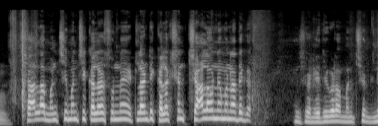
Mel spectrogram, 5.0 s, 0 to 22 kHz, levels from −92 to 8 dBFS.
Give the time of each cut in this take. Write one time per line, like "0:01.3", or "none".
0:03.2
